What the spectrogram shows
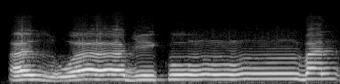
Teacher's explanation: Dengungkan dua harakat, mim kosong bertemu dengan ba, ikhfa syafawi.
